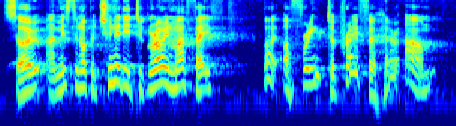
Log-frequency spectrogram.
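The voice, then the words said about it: Voice rising high, emotional. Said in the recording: “My voice is going high.”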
